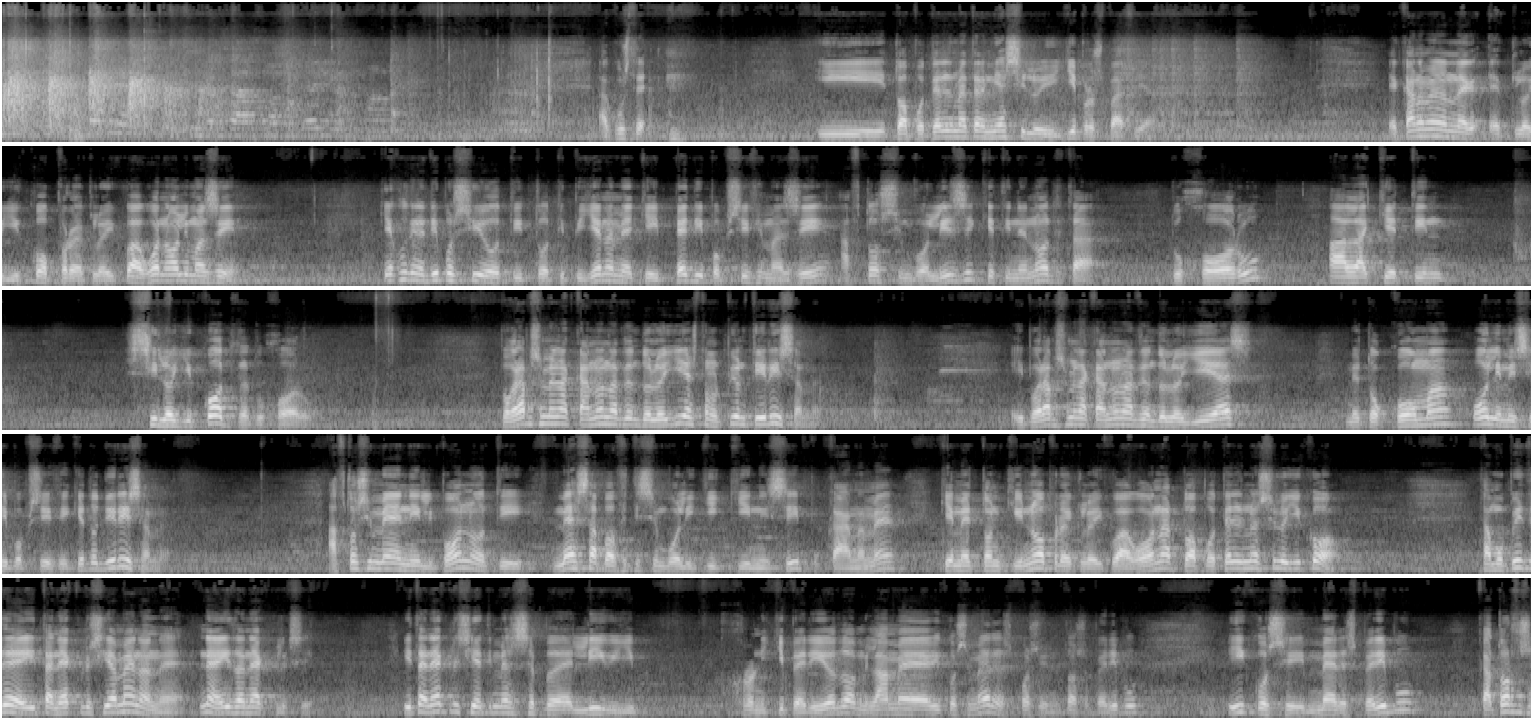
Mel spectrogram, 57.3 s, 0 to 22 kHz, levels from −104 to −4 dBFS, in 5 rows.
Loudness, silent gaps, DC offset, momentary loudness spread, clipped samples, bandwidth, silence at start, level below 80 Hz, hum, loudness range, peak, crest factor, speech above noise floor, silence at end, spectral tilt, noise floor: -24 LUFS; none; under 0.1%; 19 LU; under 0.1%; over 20 kHz; 0 s; -62 dBFS; none; 4 LU; -6 dBFS; 20 dB; 24 dB; 0 s; -3.5 dB/octave; -48 dBFS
